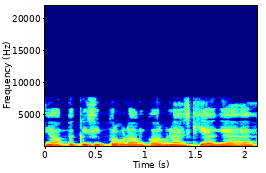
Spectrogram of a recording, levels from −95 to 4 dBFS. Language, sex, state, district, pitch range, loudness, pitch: Hindi, male, Bihar, Kishanganj, 125-140 Hz, -15 LUFS, 130 Hz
